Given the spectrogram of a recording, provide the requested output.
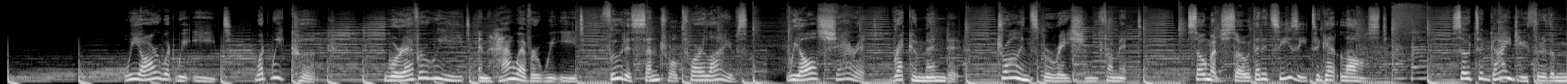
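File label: Narrative International English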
